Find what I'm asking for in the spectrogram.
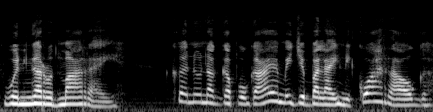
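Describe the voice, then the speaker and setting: A woman's voice: mid-range voice, animated, unhurried, close to an everyday voice. A woman playing a gossipy villager passing on hearsay in an Ilocano comedy radio drama, chatty and exclamatory, with an Ilocano accent. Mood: gossiping.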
